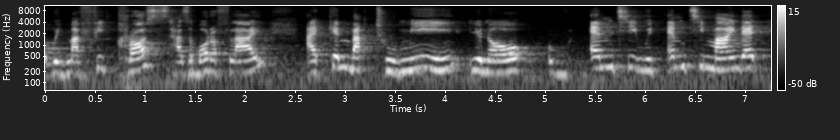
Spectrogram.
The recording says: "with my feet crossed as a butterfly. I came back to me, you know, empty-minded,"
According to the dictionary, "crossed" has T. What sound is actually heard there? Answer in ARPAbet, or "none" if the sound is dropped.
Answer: none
